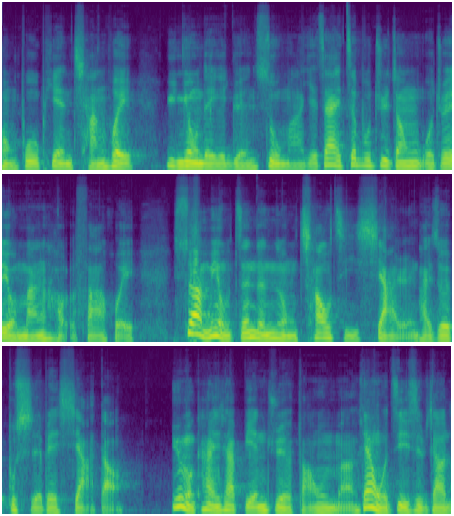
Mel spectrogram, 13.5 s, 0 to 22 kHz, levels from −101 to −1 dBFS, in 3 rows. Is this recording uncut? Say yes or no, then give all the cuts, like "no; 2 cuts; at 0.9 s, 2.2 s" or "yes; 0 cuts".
no; 2 cuts; at 8.7 s, 12.6 s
